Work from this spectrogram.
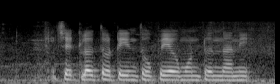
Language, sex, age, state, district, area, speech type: Telugu, female, 30-45, Telangana, Jagtial, rural, spontaneous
